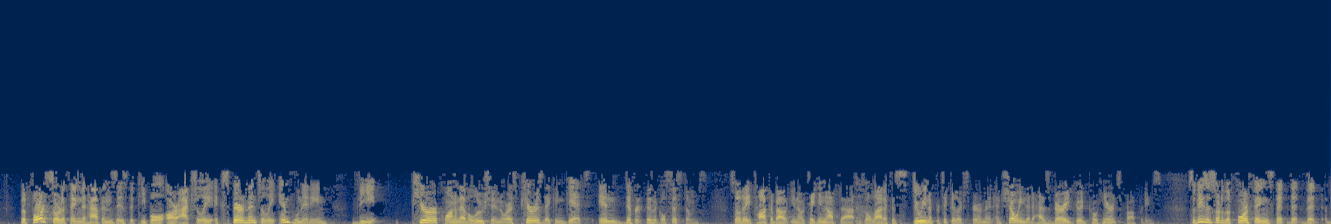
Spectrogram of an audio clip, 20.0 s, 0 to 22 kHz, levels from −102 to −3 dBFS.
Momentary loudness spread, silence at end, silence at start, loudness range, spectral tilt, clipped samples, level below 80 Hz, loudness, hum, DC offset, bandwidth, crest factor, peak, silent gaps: 12 LU; 0 s; 0.3 s; 5 LU; -5 dB/octave; under 0.1%; -54 dBFS; -26 LUFS; none; under 0.1%; 5.4 kHz; 20 dB; -6 dBFS; none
